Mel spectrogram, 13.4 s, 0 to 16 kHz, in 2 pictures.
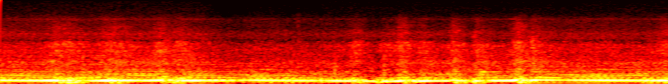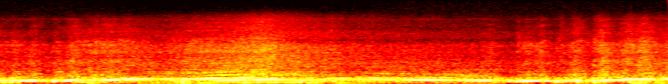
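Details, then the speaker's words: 1969 Chevy C10, non-original mildly cammed 283 V8 with Unilite ignition and Saginaw 4-speed, sat 20 years, driving: a deep, steady rumble, pulling smoothly with no misses, knocks or rattles. "I got the engine dialed in, I think, with the correct timing and ignition timing and carburetor adjustment, I hope. We've had some trouble with it stalling and stuff, but it sounds good right now."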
